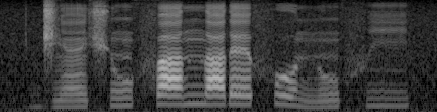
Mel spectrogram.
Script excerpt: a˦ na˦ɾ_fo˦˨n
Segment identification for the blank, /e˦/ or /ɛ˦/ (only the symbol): ɛ˦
